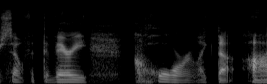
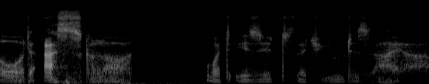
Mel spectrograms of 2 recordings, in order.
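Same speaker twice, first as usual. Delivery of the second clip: creaky, creaking reptile-creature voice. As narrator, voicing her reply to Lord Ascalon in a deep creaking lizardfolk voice. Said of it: "in that kind of deep and creaking lizard folk voice".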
